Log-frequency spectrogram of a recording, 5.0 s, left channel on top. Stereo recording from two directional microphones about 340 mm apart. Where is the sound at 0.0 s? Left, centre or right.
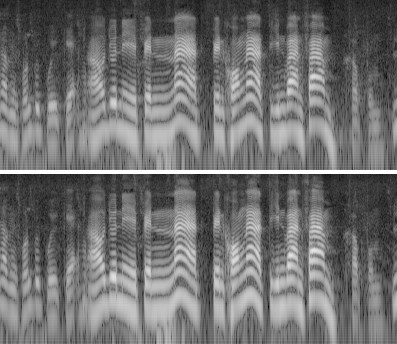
Right.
